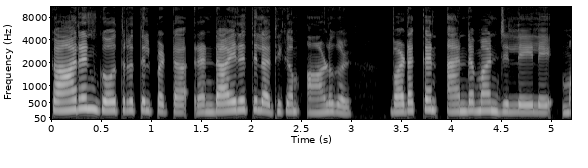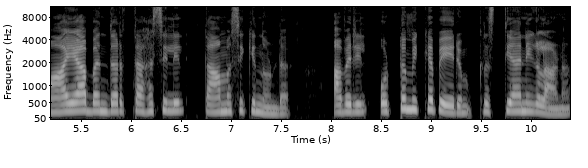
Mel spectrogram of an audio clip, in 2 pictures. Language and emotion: Malayalam, neutral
